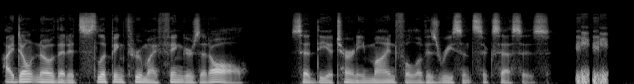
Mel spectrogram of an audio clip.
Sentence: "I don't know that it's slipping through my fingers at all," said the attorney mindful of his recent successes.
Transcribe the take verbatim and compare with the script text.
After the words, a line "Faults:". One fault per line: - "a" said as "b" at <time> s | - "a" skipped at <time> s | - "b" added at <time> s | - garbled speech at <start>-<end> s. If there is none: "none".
"I don't know that it's slipping through my fingers at all," said the attorney mindful of his recent successes.
Faults:
none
